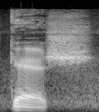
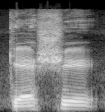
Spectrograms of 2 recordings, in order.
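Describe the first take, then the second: First: The word ends on the sh consonant. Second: The word ends with an extra vowel sound. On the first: The speaker calls it right. "उसको बोलने का जो style है वो है कैश" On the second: The speaker calls it wrong. "ई है तो कैशे पढ़ा जाए, लेकिन ई जो है वो साइलेंट है"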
